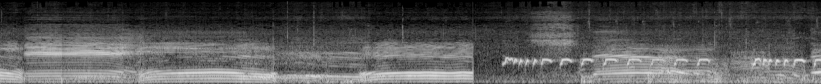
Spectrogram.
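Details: Tame cows running happily down a green hill while being herded in the countryside: three long, deep, wavering moos, the last breaking off around five seconds, then a quick run of high whistled notes.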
